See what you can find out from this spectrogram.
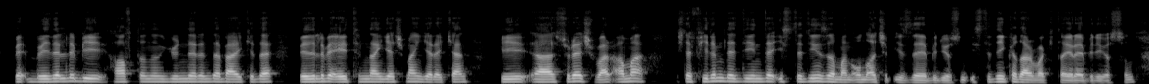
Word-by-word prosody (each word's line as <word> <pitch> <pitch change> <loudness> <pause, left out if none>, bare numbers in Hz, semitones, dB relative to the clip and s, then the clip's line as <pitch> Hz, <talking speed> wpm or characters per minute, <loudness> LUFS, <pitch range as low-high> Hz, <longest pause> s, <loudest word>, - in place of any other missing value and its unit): ve 130 -1 -3
belirli 140 +3 +2
bir 135 -5 +2
haftanın 130 +1 -2
günlerinde 130 0 0
belki 120 0 +1
de 130 0 +2 0.2
belirli 130 +2 +3
bir - - +5
eğitimden 125 +1 +1
geçmen 125 +1 -1
gereken 120 +1 0 0.3
bir, 125 0 0 0.2
eee, 120 - 0
süreç 135 +1 +1
var 110 +2 +2
ama 130 +2 +1 0.3
işte 130 - -2
film 150 +3 -1
dediğinde 140 0 +1
istediğin 135 +1 -2
zaman 120 -5 +1
onu 110 +1 0
açıp 110 -1 -4
izleyebiliyorsun 100 -1 -2
istediğin 120 +4 -2
kadar 120 -3 +3
vakit 100 -1 -3
ayırabiliyorsun, 90 +2 -2
125 Hz, 150 wpm, -23 LUFS, 115-135 Hz, 0.3 s, bir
